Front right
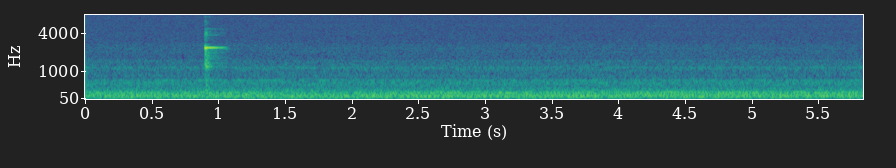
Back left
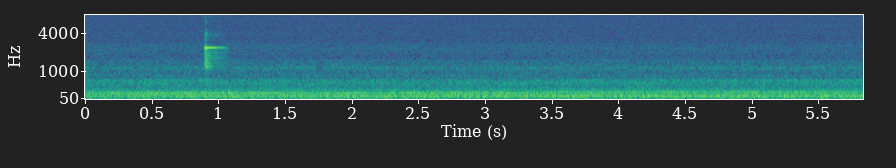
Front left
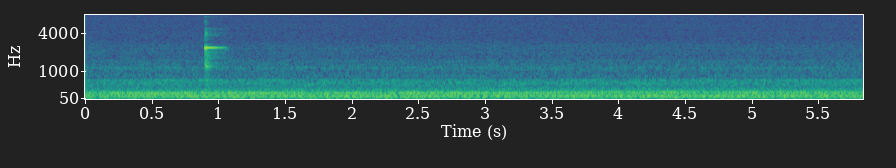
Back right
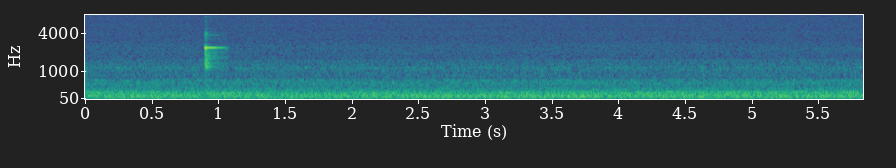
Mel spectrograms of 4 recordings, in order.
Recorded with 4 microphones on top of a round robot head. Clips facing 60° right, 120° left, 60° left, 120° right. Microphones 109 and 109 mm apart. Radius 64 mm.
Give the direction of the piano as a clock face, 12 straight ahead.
12 o'clock.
